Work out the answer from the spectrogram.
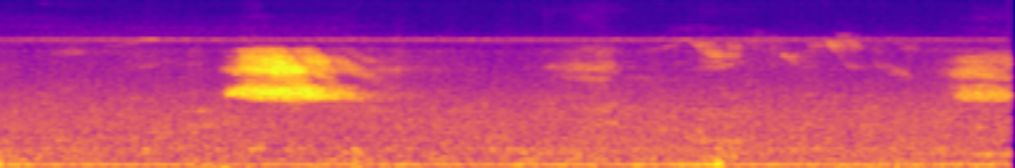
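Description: A bird calling: one loud call about two seconds in, a few faint high chirps, and a second similar call near the end, over a steady low hum.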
